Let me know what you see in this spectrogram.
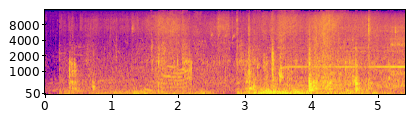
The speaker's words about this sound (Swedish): Här är en dagseglare eller en 6 meters centerbordsbåt med elmotor då. Nu är det här framtidens lösning när de är elmotor i båtar.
